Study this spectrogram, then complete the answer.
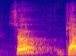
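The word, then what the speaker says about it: cinq: उसके बाद व सांक फाइव को सांक बोलते हैं सी आई एन क उच्चारण में और वे हो गया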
